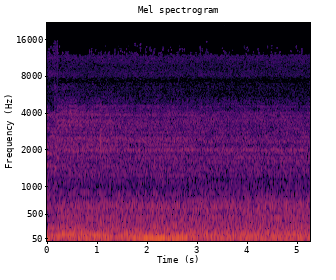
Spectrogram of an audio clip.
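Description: Off-road SUV engine running with a steady low rumble.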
